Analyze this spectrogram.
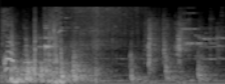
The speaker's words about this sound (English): You kick over a table to block their path, then lunge for the door.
